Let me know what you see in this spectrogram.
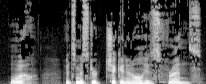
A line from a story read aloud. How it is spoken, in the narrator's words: Andy said in a passable John Wayne drawl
